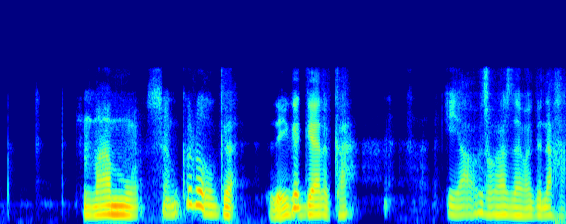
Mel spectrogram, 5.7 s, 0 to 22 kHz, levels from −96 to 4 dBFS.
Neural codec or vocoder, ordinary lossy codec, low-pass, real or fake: codec, 16 kHz in and 24 kHz out, 0.4 kbps, LongCat-Audio-Codec, four codebook decoder; none; 7.2 kHz; fake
